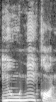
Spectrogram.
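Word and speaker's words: unicorn: বসালাম না, এ বসালাম, বিকজ এটা কি উচ্চারণটা কি হচ্ছে ইউনিকর্ন, ওয়াই এর উচ্চারণটা হচ্ছে।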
